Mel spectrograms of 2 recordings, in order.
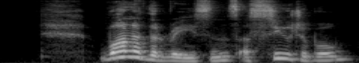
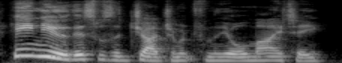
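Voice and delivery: ordinary delivery

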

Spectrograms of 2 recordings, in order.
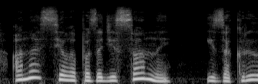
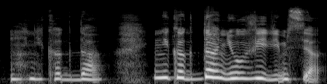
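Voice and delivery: put-on a mother pouring out grief to her baby; mother bids her baby farewell in anguish; despairing farewell; 6 semitones higher than usual. A narrator's reading. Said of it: "воскликнула она".

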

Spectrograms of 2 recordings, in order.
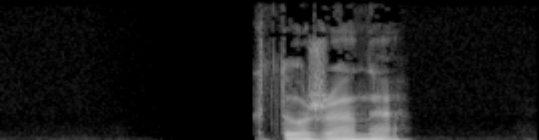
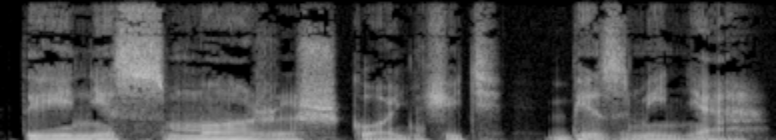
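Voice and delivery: low, slow, mocking male villain voice; menacing low villain; 5 semitones lower, slower than usual. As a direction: drag each word out with a gloating sneer. Archon's taunting voice in the narration.

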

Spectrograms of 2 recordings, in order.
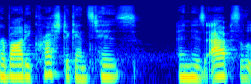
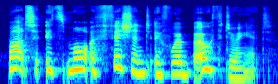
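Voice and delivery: higher and slow, coaxing sweetly; cajoling; 5 semitones higher than usual. A narrator's reading. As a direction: wheedle him into letting her help. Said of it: "she said in a cajoling voice".

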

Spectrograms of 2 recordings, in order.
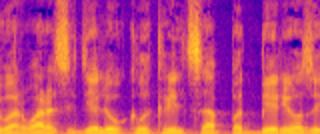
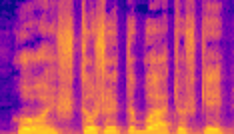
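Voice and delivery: put-on much higher, frightened old woman; Varvara in horror; 10 semitones higher than usual. A narrator's reading. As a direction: gasp it out aghast. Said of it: "бормотала она в ужасе". (старушка в ужасе, намного выше)

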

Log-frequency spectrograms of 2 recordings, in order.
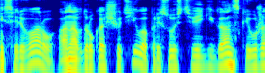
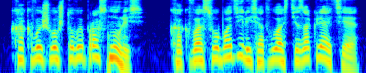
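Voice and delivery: high, frightened gasp; startled girl caught, afraid; girl startled by intruders, high frightened voice; gasping in fright; 10 semitones higher than usual. A narrator's reading. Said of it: "ахнула она".

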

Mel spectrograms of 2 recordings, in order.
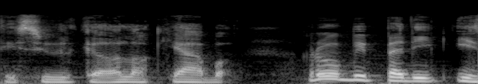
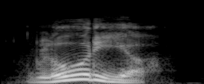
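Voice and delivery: sharp, louder call of the name; warning; 5 dB louder than usual. A narrator's reading. Mother interrupts her pleading daughter, sternly warning. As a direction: cut the child off with her name.

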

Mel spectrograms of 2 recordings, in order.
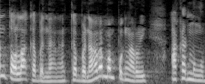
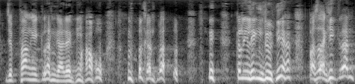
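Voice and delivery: words bubbling with laughter; laughing; 5 dB louder than usual. Real, not acted. Preacher teasing singles about advertising themselves, laughing. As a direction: joke while laughing.

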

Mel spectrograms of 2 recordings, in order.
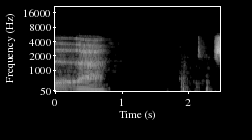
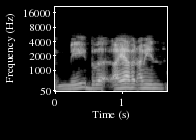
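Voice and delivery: higher-pitched, mildly flustered acting; nervous, a little frightened; 8 semitones higher than usual. Comedian approached by police officers, nervous and a little frightened. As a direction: play a nervous man stammering out a protest. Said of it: "he's a little nervous, a little frightened".

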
